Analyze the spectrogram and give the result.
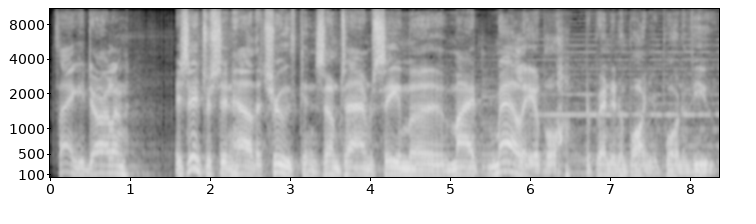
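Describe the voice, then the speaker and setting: Gravelly old Western gunslinger. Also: male voice, on the low side, a little slow, a bit bright, full character voice. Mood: wry. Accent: American. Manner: drawling, folksy storyteller. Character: grizzled old male Western gunslinger telling tall tales. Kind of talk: scripted in-character narration. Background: music.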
